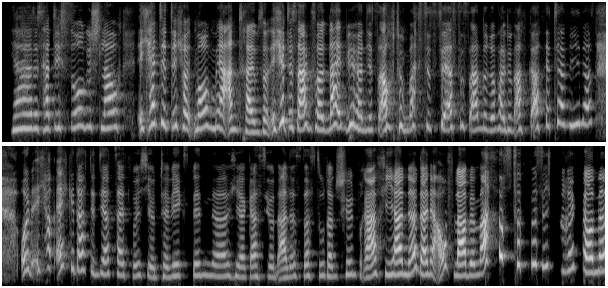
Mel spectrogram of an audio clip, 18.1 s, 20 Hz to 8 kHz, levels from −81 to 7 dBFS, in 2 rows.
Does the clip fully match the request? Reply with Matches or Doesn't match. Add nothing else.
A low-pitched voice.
Doesn't match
